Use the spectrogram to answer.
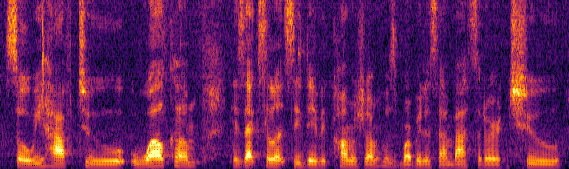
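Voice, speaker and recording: A woman's voice: sits low, little pitch movement, moderate pace, darkish tone. A woman hosting a morning talk-show interview, playful and teasing with her guests.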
